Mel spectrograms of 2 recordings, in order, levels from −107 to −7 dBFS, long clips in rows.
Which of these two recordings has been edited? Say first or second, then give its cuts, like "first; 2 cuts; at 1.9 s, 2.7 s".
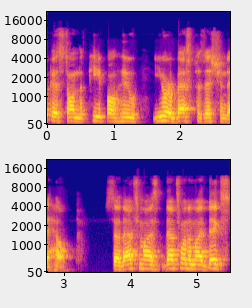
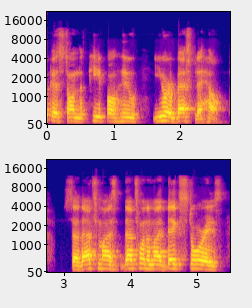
second; 2 cuts; at 2.2 s, 2.9 s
